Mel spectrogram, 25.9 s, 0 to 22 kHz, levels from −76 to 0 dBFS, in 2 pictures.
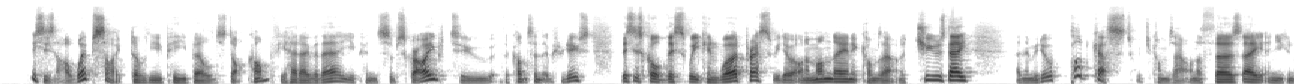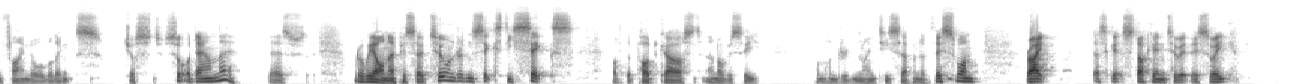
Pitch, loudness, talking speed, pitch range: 110 Hz, -24 LUFS, 200 wpm, 90-130 Hz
